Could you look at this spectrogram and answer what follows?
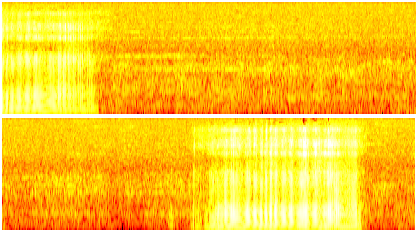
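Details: Dog asleep on a couch snoring: two loud, buzzing, tonal snores about six seconds apart with quiet breathing between.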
